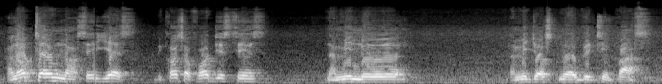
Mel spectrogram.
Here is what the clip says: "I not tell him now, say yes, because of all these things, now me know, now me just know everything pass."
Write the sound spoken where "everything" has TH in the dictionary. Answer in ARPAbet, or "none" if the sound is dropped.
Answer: T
